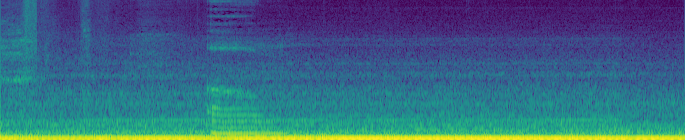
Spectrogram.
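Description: Steady road rumble inside a moving car, a continuous low drone with engine and tyre noise at an even level throughout and no talking.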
